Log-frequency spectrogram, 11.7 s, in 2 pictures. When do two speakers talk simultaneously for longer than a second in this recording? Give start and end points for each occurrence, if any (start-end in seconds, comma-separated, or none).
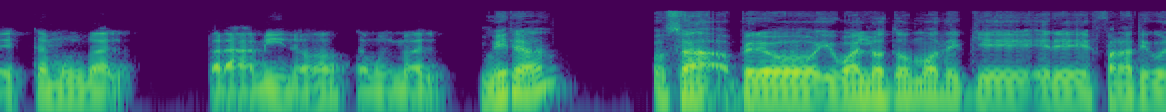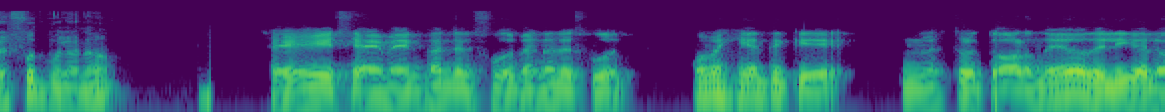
none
